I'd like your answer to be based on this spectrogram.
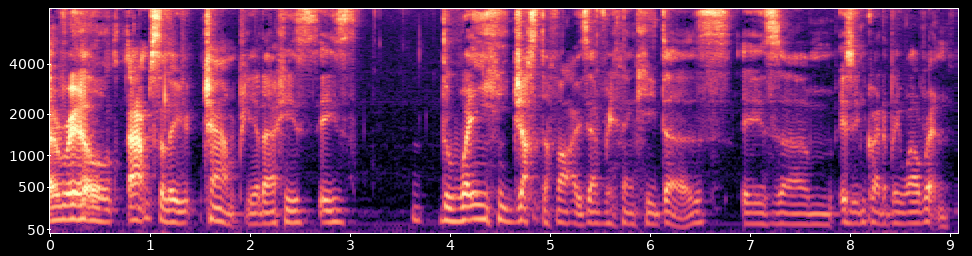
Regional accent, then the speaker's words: Wales, United Kingdom; also born or lived in Cardiff; I'm, I'm from Wales, uh, in the U K. Uh, so I live in a place called Cardiff, which is a capital city

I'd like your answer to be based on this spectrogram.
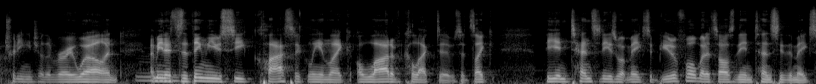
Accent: San Francisco Bay Area, California, United States; also born or lived in Minneapolis; now in Los Angeles, United States; So I'm from the Bay Area, from like San Francisco area.

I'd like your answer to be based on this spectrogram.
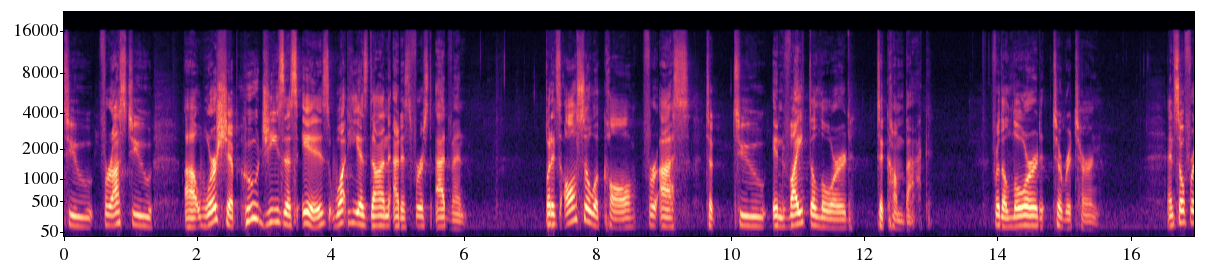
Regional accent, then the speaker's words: Canada; I was born in Canada, and at the time, my dad was a Canadian citizen.

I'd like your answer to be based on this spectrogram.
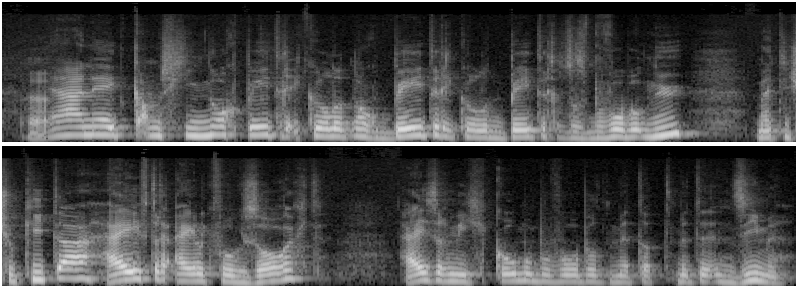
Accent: Belgium; zelf als Belg zijnde

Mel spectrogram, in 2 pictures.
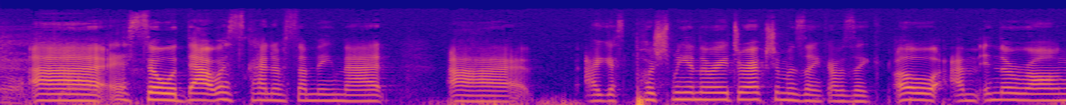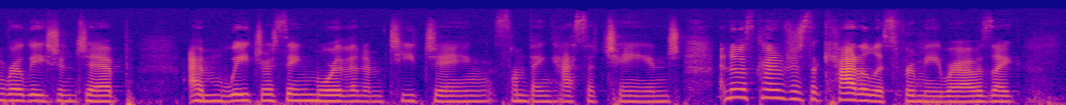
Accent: Miller Place, New York, United States; now in New York City, United States; I'm from out east.

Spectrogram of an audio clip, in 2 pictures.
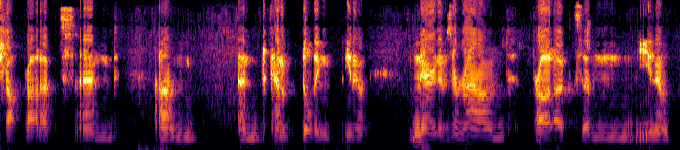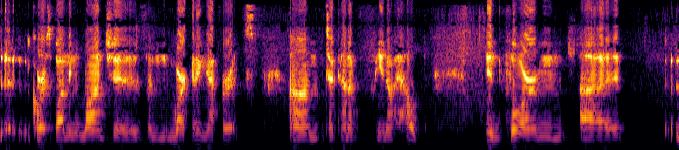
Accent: Portland, Oregon, United States; also born or lived in Eugene, Oregon; now in Los Angeles, United States; Growing up in Portland, Oregon, and going to school in Eugene

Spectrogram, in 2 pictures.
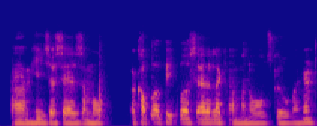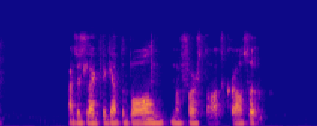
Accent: Ireland; moved away; we're both Irish

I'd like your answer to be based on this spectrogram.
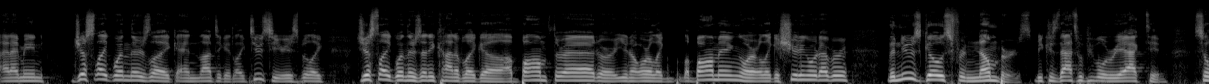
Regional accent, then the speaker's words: Massachusetts, United States; Yeah. I grew up just outside of Boston.

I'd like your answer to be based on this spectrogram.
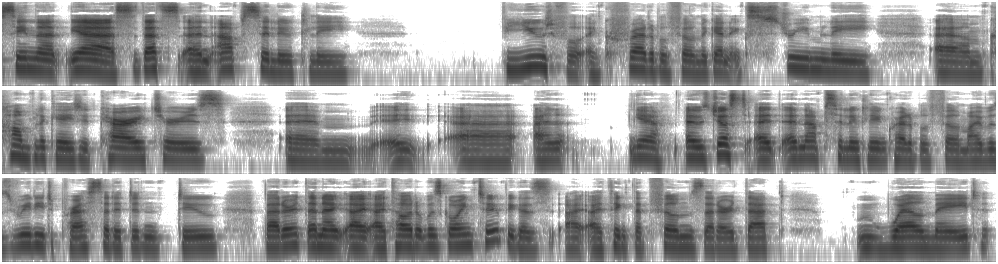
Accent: Ireland; being Irish and brought up as a Catholic

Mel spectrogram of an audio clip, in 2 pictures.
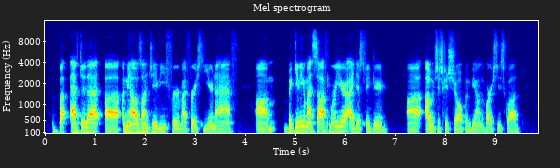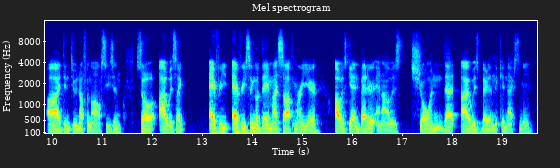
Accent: Westhampton, New York, United States; I'm from West Hampton, New York

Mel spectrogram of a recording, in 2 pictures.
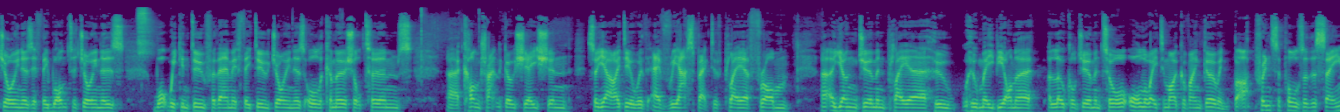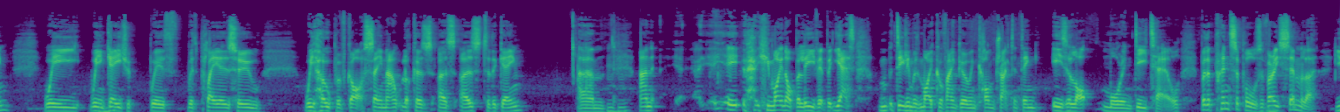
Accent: Wales, United Kingdom; I'm actually Welsh, so I'm from the same country as Gezi Price, Johnny Clayton

